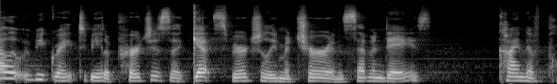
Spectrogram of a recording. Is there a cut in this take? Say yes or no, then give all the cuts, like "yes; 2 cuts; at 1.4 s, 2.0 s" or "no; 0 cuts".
yes; 2 cuts; at 1.0 s, 1.9 s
